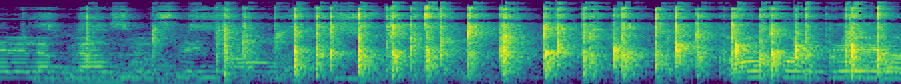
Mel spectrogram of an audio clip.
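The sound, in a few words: congregation applauding in church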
